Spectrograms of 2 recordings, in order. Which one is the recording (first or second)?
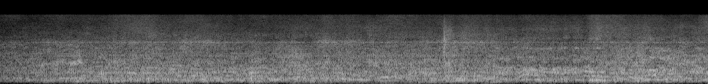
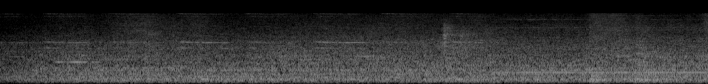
second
